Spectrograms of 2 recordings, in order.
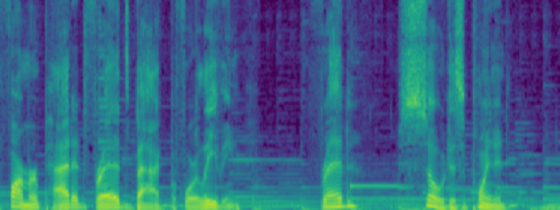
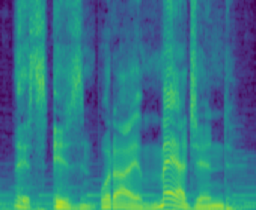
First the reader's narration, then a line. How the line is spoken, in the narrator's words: Fred groaned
